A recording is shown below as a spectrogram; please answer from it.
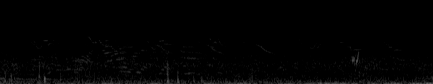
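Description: Faint open-air ambience: birds chirping in many quick, short calls, with faint distant voices.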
